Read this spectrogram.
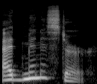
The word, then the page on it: administer: ædmínistə r; アドミニスタァ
